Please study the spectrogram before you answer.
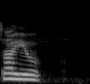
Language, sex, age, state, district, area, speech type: Nepali, female, 30-45, West Bengal, Jalpaiguri, urban, read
